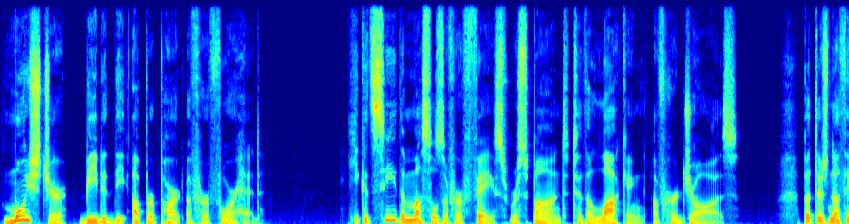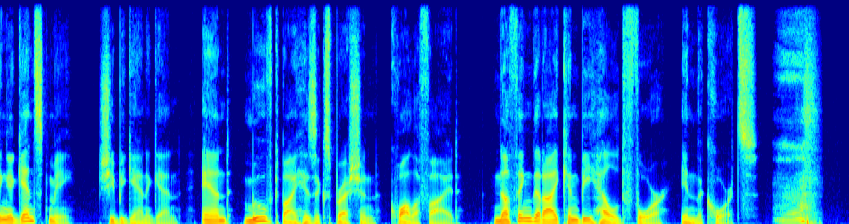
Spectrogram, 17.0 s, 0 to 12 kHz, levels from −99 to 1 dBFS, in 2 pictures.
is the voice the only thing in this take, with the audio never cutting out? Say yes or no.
no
